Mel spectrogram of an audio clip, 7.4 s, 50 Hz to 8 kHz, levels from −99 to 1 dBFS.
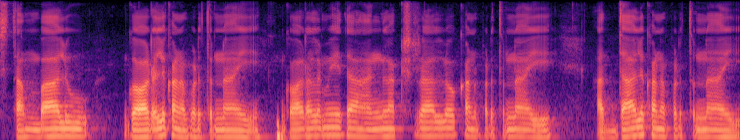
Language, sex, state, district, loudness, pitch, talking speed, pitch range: Telugu, male, Andhra Pradesh, Krishna, -21 LUFS, 105 Hz, 80 wpm, 100-115 Hz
